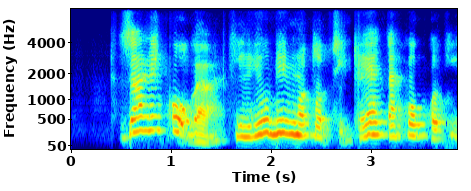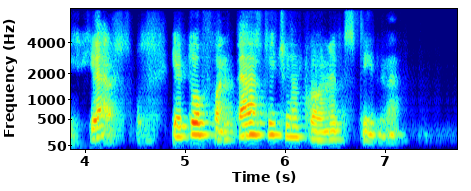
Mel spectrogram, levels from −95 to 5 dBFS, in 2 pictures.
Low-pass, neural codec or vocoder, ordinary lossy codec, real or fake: none; codec, 16 kHz, 1 kbps, FreqCodec, smaller model; none; fake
